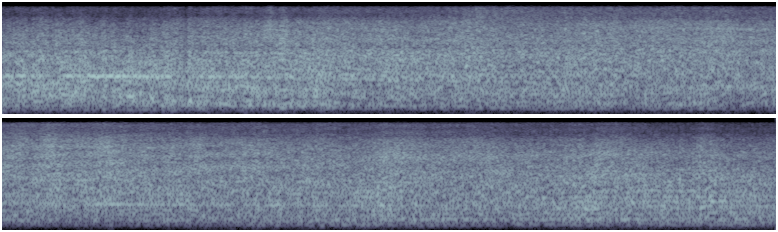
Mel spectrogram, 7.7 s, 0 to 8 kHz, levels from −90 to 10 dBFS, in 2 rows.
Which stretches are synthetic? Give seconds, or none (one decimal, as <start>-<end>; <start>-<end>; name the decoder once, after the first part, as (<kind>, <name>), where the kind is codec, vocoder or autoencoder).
0.0-3.9 (vocoder, WaveNeXt); 4.8-5.7; 6.5-7.7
